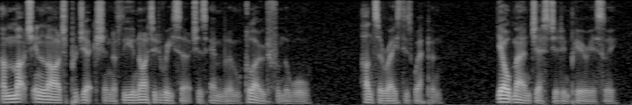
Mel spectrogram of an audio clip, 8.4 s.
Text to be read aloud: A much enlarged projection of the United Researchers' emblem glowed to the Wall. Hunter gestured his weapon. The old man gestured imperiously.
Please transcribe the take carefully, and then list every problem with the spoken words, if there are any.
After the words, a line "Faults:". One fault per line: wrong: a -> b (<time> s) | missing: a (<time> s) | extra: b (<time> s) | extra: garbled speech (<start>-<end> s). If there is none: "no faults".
A much enlarged projection of the United Researchers' emblem glowed from the Wall. Hunter raised his weapon. The old man gestured imperiously.
Faults:
wrong: to -> from (3.6 s)
wrong: gestured -> raised (5.1 s)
